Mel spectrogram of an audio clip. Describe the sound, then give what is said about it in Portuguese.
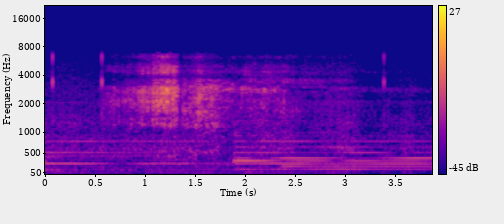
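A deep, rumbling growl of a large, powerful tiger approaching from afar rolls on steadily for a few seconds, fairly loud, its pitch stepping up partway through. No one speaks. “Você percebe se aproximando de você um grande e poderoso tigre. Ele vai se aproximando de ao longe.”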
